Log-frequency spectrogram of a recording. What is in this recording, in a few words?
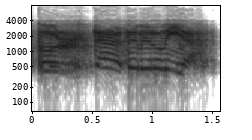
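Italian aircraft damaged mood med, speech; War Thunder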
